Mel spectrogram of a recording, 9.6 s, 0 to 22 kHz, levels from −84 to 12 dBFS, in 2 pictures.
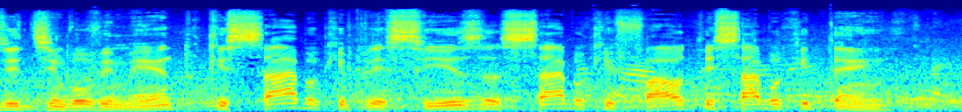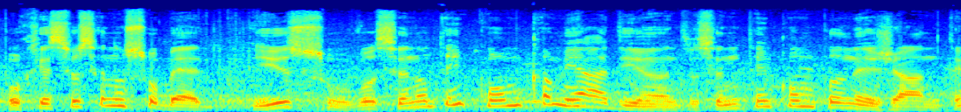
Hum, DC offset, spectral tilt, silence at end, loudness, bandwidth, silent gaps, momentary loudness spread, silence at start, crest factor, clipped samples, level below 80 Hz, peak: none; under 0.1%; -2.5 dB/octave; 0 s; -14 LUFS; 16 kHz; none; 6 LU; 0 s; 12 dB; under 0.1%; -50 dBFS; -2 dBFS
